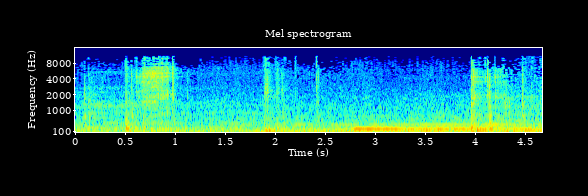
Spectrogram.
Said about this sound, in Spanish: ¿Qué hay ahí? Abre una puerta.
